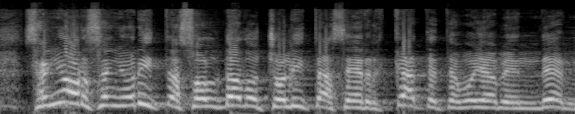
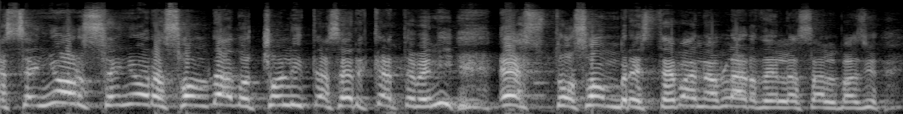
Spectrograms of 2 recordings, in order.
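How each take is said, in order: First: Loud, high market cry; La Paz street vendor loudly calling to shoppers; street vendor hawking. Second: Loud, high vendor cry; hawking for Paul. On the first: Retold or imitated. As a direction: hawk your wares to everyone passing. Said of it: "a gran voz". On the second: Acted. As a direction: sell the preachers like market goods. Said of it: "esta estaba ahí cerca".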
